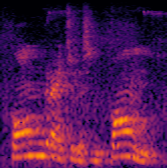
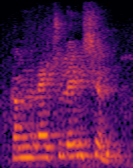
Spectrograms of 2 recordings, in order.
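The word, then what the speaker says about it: congratulation: जैसे यहां पे शब्द लिखते हैं कॉन्ग्रेचुलेशन, कॉ नहीं है, वो कॉ नहीं है। देखिए कंग, ने और गे की आवाज आ गई ना, कंग, आर के बाद ए आ रहा है, तो कहने मतलब आर आएगा। कंग्रेचुलेशन, तो ये हमारा कंग्रेचुलेशन।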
